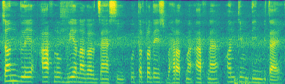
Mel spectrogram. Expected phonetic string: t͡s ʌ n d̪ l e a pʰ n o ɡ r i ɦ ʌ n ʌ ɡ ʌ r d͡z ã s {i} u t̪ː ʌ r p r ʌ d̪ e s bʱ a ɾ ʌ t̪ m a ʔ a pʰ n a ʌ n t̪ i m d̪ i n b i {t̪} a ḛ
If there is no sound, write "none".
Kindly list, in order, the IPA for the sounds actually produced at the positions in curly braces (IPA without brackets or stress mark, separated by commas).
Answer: i, t̪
